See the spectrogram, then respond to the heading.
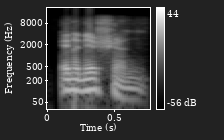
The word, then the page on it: inanition: American English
